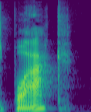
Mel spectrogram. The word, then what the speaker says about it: 6LACK: I learned about this guy from Drew Mack, who lives here in St. George, but the artist's name is Black, spelled with an S. So, or I'm sorry, it's spelled with a six. So it's 6LACK.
